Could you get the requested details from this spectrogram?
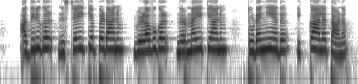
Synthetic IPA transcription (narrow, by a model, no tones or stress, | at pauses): ɐ̰ðiɾuɣɐɭniɕt͡ɕɐjikʲːɐpːe̞ɽaːnum | ʋiɭɐʋuɣɐɭnirɳɐjikʲːaːnum | t̪uɽɐŋːijɐðɨikːaːlɐt̪ːaːɳɨ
